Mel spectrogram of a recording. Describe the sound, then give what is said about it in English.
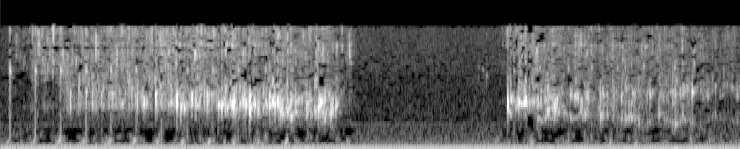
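Wine pours steadily into a glass for a few seconds, stops briefly, then a second shorter pour follows. The gurgling is clear, with no voices. “Let me pour it for you.”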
